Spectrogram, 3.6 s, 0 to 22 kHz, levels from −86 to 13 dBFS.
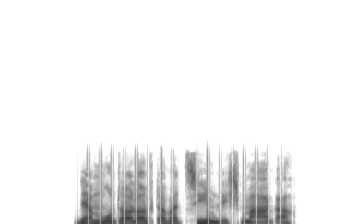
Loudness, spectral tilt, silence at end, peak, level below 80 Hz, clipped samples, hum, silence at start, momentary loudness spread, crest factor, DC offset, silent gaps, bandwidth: -18 LUFS; -6.5 dB/octave; 0.7 s; -2 dBFS; -52 dBFS; under 0.1%; none; 0.75 s; 6 LU; 18 dB; under 0.1%; none; 7.4 kHz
